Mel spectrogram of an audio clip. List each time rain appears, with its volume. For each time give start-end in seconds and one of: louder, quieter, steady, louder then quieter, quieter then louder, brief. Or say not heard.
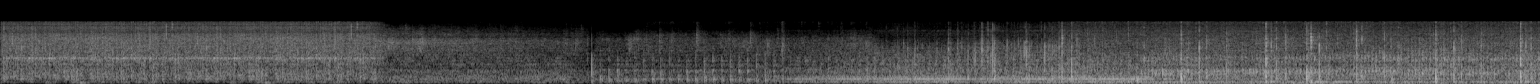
0.0-15.3 quieter then louder.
